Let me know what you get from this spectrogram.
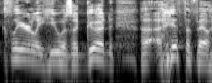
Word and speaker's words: Ahithophel: but his name is Ahithophel. Everyone say Ahithophel.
